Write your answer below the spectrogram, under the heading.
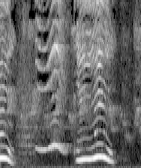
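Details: Asian koel calling up close, a loud clear whistled kuuu: a short falling note, a higher drawn-out wavering whistle, then a long rising and falling whistle in a small quiet space.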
